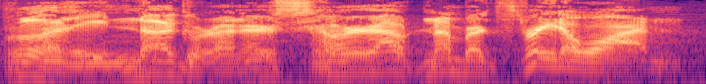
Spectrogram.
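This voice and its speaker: Gravelly, gruff angry warrior. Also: male voice, mid-range voice, very animated, a little slow, sharp tone, heavily acted. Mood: angry, alarmed. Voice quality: gravelly, rough. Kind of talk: video game acting.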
